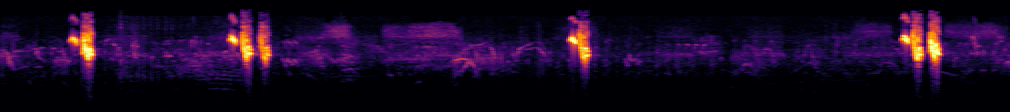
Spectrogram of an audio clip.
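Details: In Africa, a sparrow repeats short doubled chirps at uneven gaps of one to three seconds, four bursts in all, over steady twittering and rustling background noise.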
